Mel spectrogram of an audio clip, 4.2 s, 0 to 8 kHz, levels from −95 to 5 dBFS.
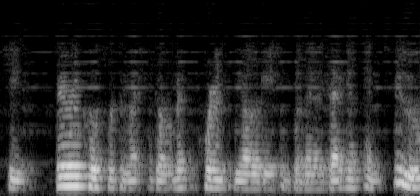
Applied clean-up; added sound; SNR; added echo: neural mask model DeepFilterNet 3.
